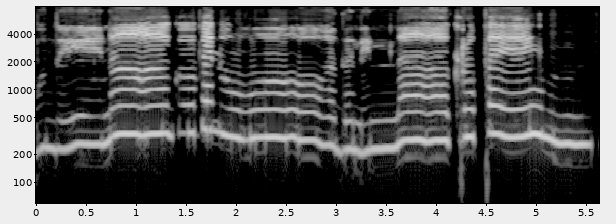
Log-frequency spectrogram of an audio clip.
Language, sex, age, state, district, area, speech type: Kannada, female, 18-30, Karnataka, Bidar, rural, spontaneous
